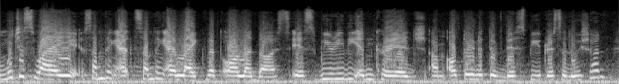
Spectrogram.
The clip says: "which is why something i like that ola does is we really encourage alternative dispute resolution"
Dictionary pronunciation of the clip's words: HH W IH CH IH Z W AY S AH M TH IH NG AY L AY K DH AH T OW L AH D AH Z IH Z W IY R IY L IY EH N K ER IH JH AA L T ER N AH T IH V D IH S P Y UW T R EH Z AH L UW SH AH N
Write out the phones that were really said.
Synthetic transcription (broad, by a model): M W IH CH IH S W AY S AH M TH IH NG AY L AY K DH AH T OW L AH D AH S IH S W IY R IY L IY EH N K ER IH JH AA L T ER N AH T IH V D IH S P Y UW T R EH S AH L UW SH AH N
